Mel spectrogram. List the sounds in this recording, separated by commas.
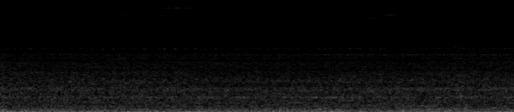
large-sounding engine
